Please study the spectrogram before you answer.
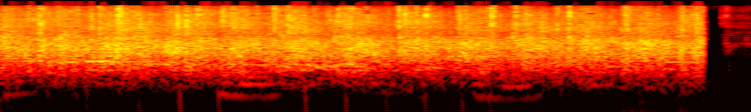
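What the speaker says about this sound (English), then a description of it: "Can we get them applause?" An audience applauds steadily for a few seconds, dense clapping that cuts off abruptly near the end.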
